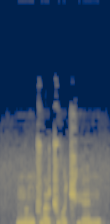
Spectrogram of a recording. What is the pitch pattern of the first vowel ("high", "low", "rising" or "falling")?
falling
